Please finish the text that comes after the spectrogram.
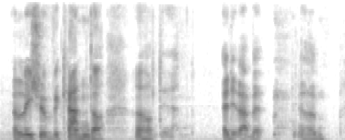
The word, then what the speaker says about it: Alicia Vikander: Next up, Alexandra Vanakatakov. Is that her name? Is that how you pronounce it? No, it's Alicia Vikander.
